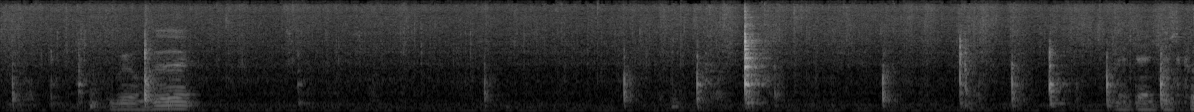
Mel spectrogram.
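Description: Spam fried rice is stirred and sizzles in a Power XL cooker, with soft scraping strokes and a few sharper clanks of the utensil over a quiet frying hiss, while someone speaks briefly.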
